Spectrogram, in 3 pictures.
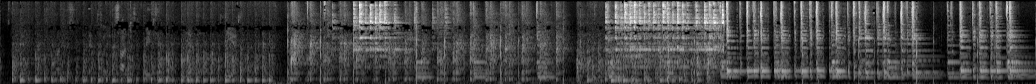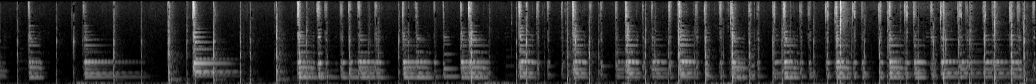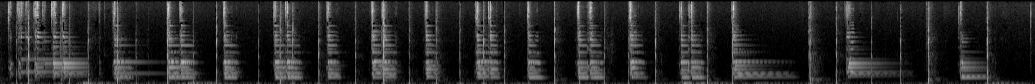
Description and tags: Soundscape made by pupils at the Ramon Berenguer school, Santa Coloma, Catalunya, Spain; with sounds recorded by pupils at Humpry David, UK; Mobi and Wispelberg, Belgium.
